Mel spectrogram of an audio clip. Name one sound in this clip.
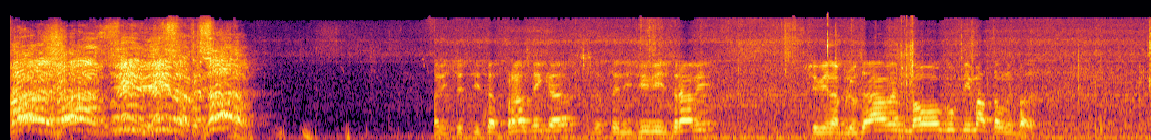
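An elderly man speaks calmly outdoors to a nearby microphone.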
